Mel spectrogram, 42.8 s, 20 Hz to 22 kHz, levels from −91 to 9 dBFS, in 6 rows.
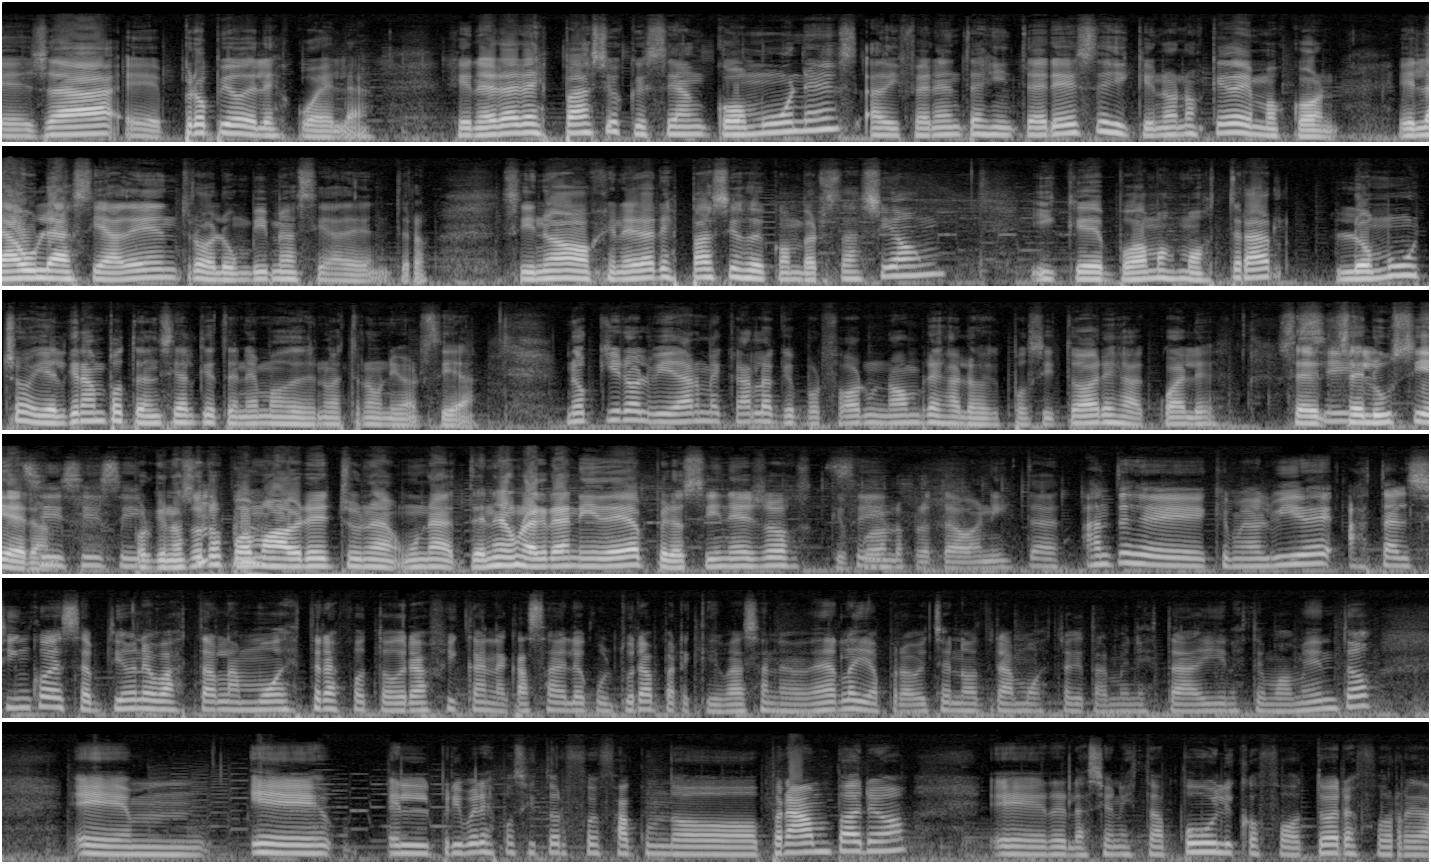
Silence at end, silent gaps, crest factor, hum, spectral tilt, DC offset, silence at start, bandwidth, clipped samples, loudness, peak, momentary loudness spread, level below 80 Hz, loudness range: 0 s; none; 16 dB; none; -5.5 dB/octave; under 0.1%; 0 s; 15 kHz; under 0.1%; -19 LUFS; -4 dBFS; 14 LU; -42 dBFS; 9 LU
